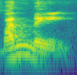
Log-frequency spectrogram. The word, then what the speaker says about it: banh mi: Banh mi. Okay. And if you are non-Vietnamese, you probably have said it or heard it's pronounced banh mi.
